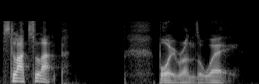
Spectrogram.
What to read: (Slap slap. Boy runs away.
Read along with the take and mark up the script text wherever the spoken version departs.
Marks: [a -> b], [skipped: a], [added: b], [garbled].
(Slap slap. Boy runs away.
